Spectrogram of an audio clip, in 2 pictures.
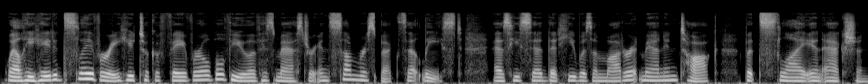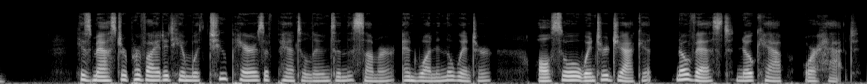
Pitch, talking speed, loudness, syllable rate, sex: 175 Hz, 205 wpm, -18 LUFS, 5.5 syllables/s, female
